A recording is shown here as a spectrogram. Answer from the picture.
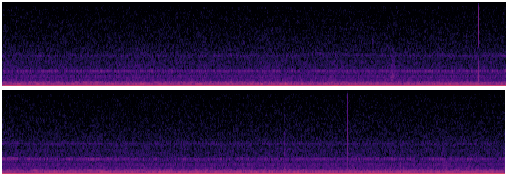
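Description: A steady electrical hum with a faint hiss: a deep low drone with several constant higher tones over it, the kind of background noise a computer and its recording setup give off. A few faint clicks come through about halfway and again near the end.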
